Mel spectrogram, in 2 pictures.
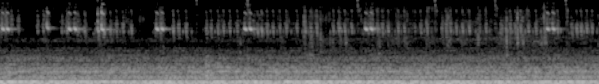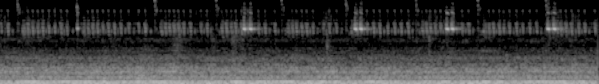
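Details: Crickets chirp in short high pulses, bunched at first and then spaced about one per second, above a dense low rumbling background.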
